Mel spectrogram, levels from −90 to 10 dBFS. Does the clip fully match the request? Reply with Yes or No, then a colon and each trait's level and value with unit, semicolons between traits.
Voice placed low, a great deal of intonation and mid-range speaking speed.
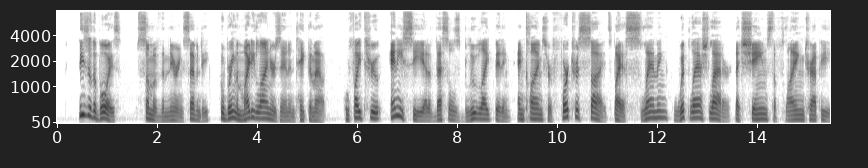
Yes: low, 130 Hz; wide, 6.1 semitones; average, 180 wpm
